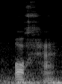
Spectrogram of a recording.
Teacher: It's become a more throaty consonant sound like in hoja, a bit like the CH in loch.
